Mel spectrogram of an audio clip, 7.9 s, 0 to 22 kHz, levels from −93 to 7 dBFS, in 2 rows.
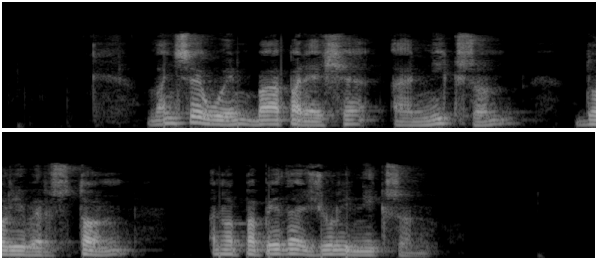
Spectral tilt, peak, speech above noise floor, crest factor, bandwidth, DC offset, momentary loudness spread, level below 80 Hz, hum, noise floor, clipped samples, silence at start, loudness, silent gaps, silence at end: -5 dB/octave; -14 dBFS; over 56 dB; 20 dB; 8.2 kHz; under 0.1%; 13 LU; -66 dBFS; none; under -90 dBFS; under 0.1%; 0.95 s; -34 LUFS; none; 1.1 s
